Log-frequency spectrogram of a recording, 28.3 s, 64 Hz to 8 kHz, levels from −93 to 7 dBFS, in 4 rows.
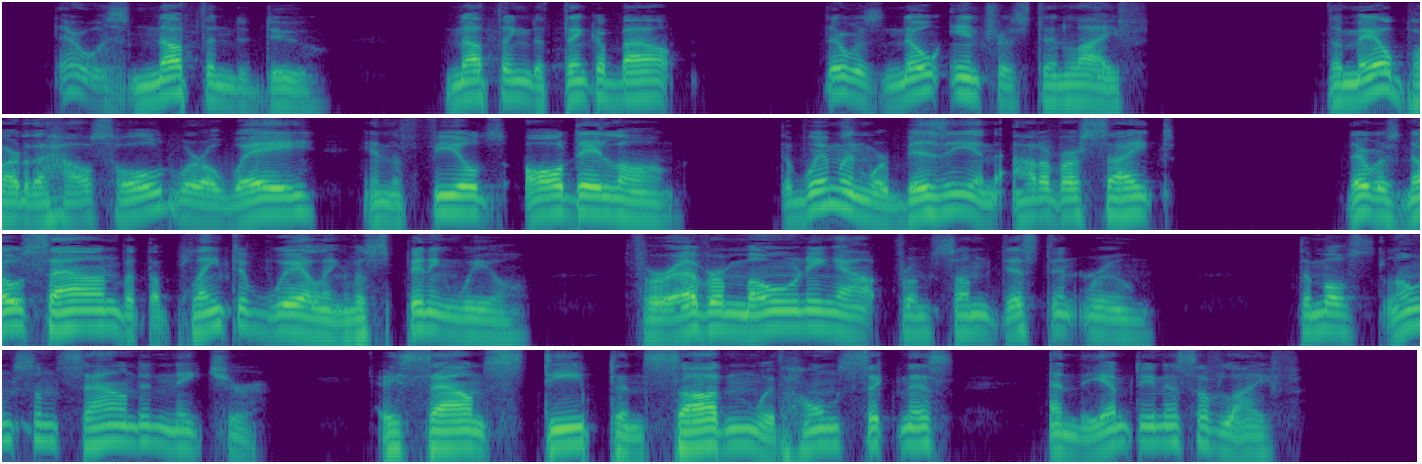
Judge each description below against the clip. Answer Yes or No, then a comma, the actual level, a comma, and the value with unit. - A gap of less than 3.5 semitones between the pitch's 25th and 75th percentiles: No, average, 4.3 semitones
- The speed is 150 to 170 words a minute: Yes, average, 155 wpm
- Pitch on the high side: No, low, 125 Hz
